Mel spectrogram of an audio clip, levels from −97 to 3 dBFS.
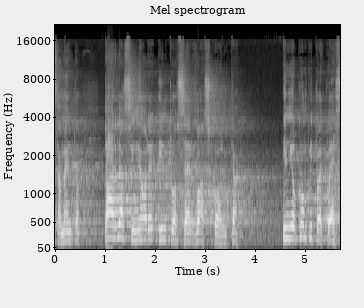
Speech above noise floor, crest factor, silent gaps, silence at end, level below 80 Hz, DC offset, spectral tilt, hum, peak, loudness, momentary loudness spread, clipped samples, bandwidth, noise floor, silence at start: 25 dB; 14 dB; none; 0 s; -58 dBFS; under 0.1%; -5 dB/octave; none; 0 dBFS; -14 LUFS; 12 LU; under 0.1%; 17.5 kHz; -39 dBFS; 0 s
